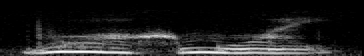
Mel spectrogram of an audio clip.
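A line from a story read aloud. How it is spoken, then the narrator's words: Whispered. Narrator (Russian): прошептал ювелир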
